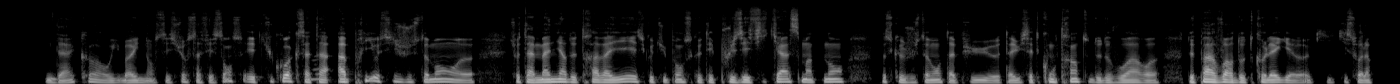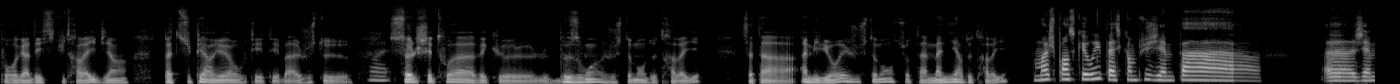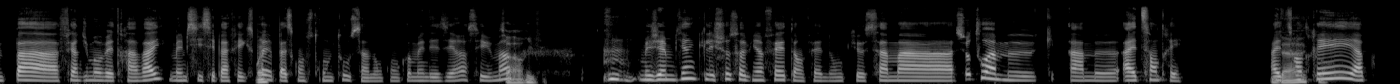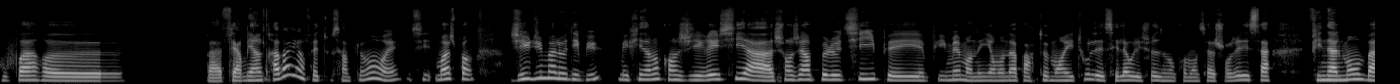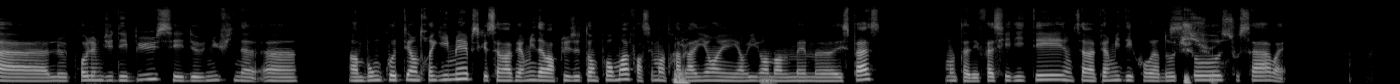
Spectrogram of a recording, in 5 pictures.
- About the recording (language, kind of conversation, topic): French, podcast, Quel impact le télétravail a-t-il eu sur ta routine ?
- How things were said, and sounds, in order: other background noise; throat clearing; tapping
